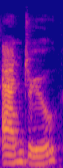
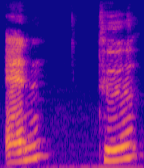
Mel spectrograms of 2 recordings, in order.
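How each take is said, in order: First: The name has an English pronunciation. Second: The name has a Korean pronunciation. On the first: "It's okay" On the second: "pronounce your name in Korean way"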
